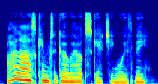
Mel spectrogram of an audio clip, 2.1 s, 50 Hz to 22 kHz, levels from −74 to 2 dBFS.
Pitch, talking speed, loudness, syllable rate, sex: 200 Hz, 255 wpm, -18 LUFS, 5.3 syllables/s, female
